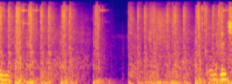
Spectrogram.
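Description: Dense gunfire from the mobile battle-royale game Free Fire Max, a sustained burst of rapid shots that cuts out briefly midway, then resumes loud and close.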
